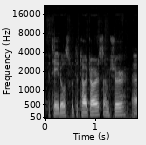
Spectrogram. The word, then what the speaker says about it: Tatars: out there it's pronounced Tatars it's like first you say car in a British way without the are car and then say it in a American Way tars Tatars it's not taters it's not potatoes rolling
